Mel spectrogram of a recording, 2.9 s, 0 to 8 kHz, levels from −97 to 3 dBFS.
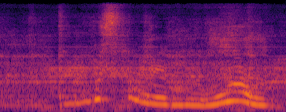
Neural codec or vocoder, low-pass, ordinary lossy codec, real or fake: codec, 24 kHz, 1 kbps, SNAC; 7.2 kHz; none; fake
